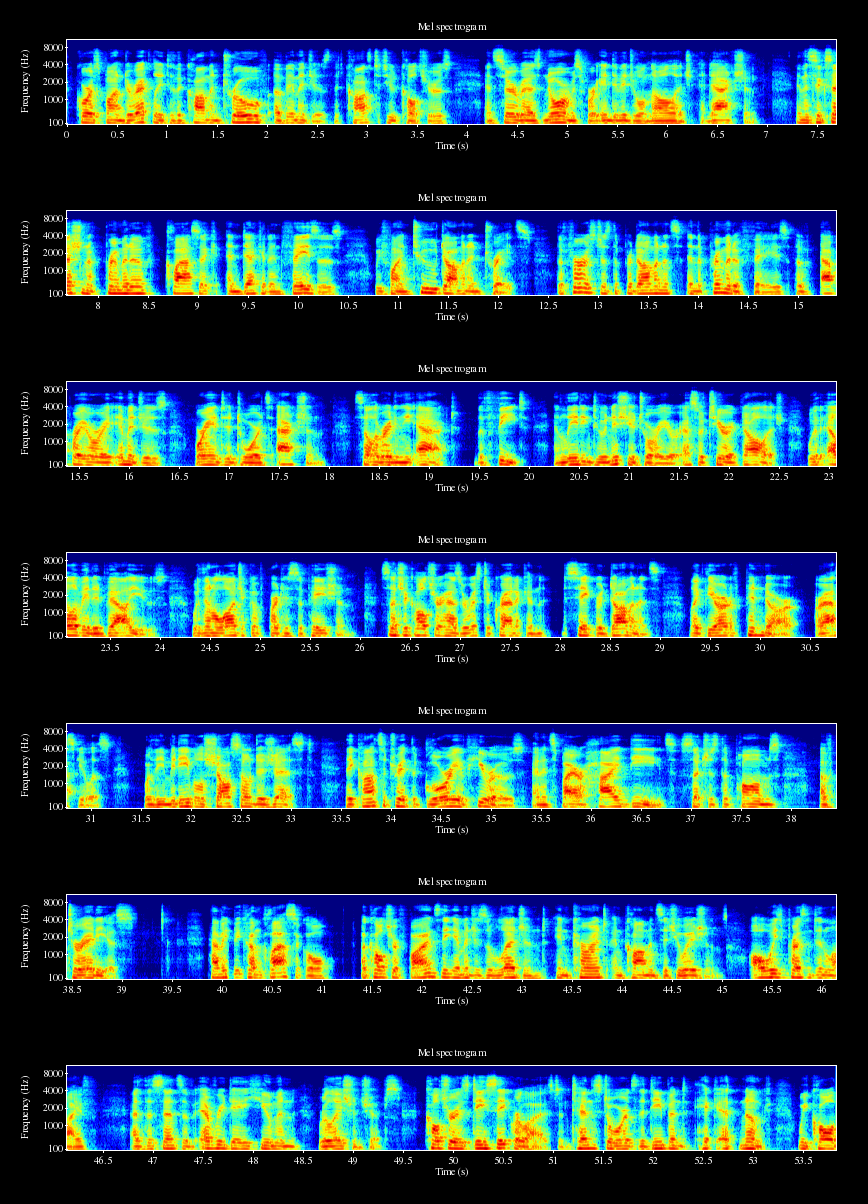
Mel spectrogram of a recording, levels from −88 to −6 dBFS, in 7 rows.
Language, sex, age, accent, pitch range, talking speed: English, male, 50-69, American, 100-125 Hz, 165 wpm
